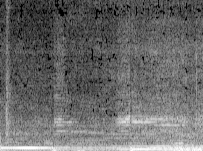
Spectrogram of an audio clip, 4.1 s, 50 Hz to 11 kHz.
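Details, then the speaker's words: Creality K1 Max 3D printer during first-layer tests: steady humming tones shifting pitch as the head moves, with buzzy vibration on top, blamed on a motor; also causing ringing, lessens when slowed. Cause suspected, not confirmed. "yeah it's kind of it's coming from this mode over here that's why you keep seeing these um raining or vibration and stuff like that"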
